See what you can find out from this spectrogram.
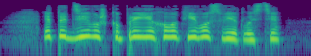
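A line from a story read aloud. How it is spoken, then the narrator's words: Timid squeak. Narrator (Russian): пропищала горничная, вжав голову в плечи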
